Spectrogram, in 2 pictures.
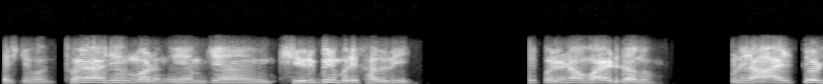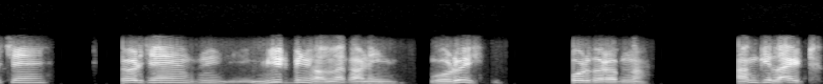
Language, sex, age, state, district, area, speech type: Goan Konkani, male, 45-60, Goa, Murmgao, rural, conversation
